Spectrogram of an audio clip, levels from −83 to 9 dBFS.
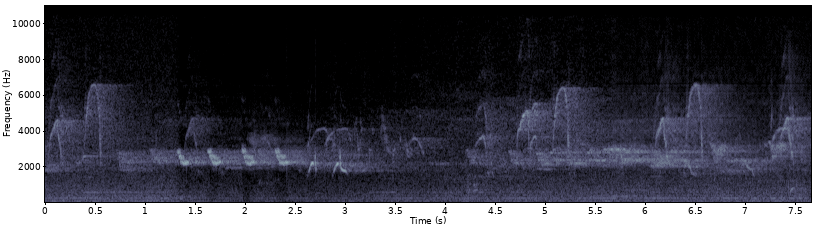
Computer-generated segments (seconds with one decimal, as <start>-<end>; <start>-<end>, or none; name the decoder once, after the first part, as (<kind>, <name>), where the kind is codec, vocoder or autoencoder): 1.9-2.6 (vocoder, Vocos); 5.7-7.7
